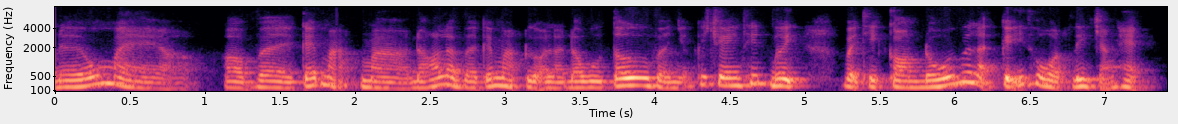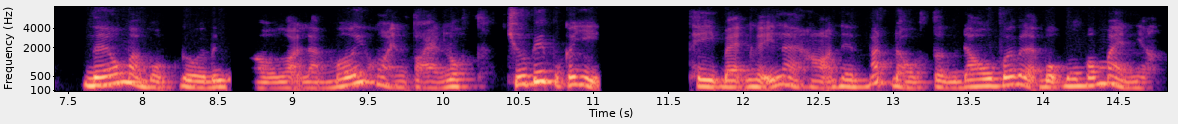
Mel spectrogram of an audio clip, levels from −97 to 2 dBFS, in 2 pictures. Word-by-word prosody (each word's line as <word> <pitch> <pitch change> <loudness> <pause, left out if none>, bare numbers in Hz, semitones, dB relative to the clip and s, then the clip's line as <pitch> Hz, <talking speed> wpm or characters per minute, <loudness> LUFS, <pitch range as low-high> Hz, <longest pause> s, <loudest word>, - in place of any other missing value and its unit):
nếu 185 +6 +1
mà, 180 - -3 0.3
ờ, 165 -1 -5
về 165 -1 -4
cái 210 - +1
mặt 230 -2 -4
mà 155 -5 -4
đó 165 +6 -3
là 240 0 0
về 175 -6 -3
cái 195 +6 -2
mặt, 210 -2 0
gọi 165 -3 -2
là, 155 -1 -4
đầu 165 0 -1
tư 220 +1 +9
về 200 -7 -1
những 155 -1 -6
cái 240 -1 -6
trang 220 -1 +3
thiết 270 +2 -4
bị, 210 - +5 0.3
vậy 190 - 0
thì 190 - 0
còn 175 -2 -3
đối 195 +6 +5
với 310 +3 +2
lại 295 - -1
kỹ 430 - +4
thuật 200 - +1
đi 195 0 +4
chẳng 175 - -7
hạn, 180 -2 -5 0.3
nếu 230 +5 +6
mà 310 -1 +4
một 170 -3 -3
người 180 -5 +1
bây 175 +3 0
giờ, 155 -4 -9
gọi 160 0 -6
là, 160 0 -6
mới 210 - +1
hoàn 225 - -7
toàn 160 0 -10
luôn, 195 0 0 0.3
chưa 245 - +1
biết 330 +4 +7
một - - -4
cái 235 - +3
gì - - +2 0.6
thì 190 -3 +4
bạn 180 +1 -2
nghĩ 190 - +1
là 230 -3 -4
họ 175 -4 -8
nên 190 -1 -1
bắt - - -6
đầu 160 -6 -5
từ 160 -3 -4
đâu 190 +4 +1
với 230 +3 +3
lại 245 -2 -1
bộ 175 - 0
môn 205 0 +2
bóng 220 +5 +1
bàn 205 -12 -3
nhỉ? 155 - -10
190 Hz, 270 wpm, -19 LUFS, 165-220 Hz, 0.6 s, tư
